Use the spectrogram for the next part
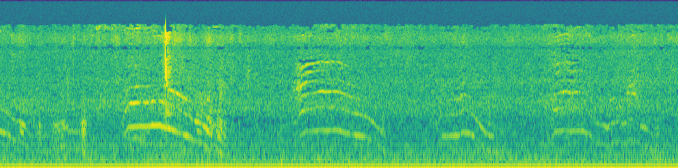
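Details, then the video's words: Grey Korat kitten giving a series of short, downward-bending meows, roughly one every second, over a steady low rumble. "Cute Korat Cat Meowing"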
